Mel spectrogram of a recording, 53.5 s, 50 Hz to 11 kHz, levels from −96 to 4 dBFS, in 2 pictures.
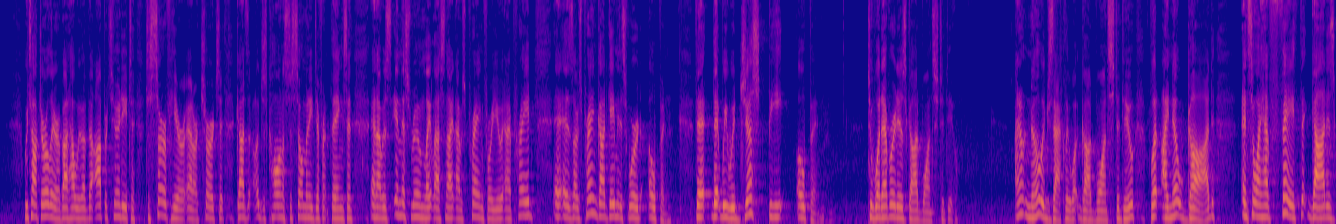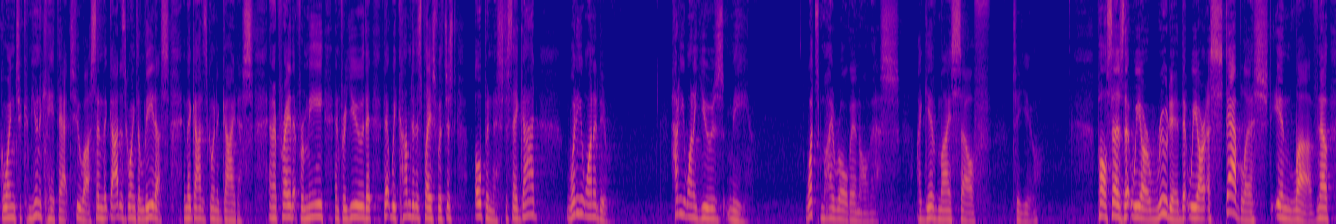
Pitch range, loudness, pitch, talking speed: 135-170 Hz, -41 LUFS, 150 Hz, 195 wpm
